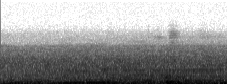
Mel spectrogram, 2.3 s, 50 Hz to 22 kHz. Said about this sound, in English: Alright, baby, slow it down. Stop revving your engine. If you must know, I drive a 2018 Subaru Impreza Sport Trim.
